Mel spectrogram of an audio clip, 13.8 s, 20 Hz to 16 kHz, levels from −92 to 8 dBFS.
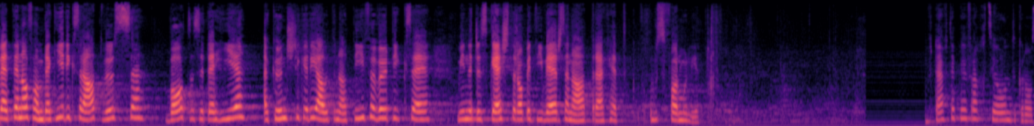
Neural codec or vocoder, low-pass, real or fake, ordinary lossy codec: none; 14.4 kHz; real; none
